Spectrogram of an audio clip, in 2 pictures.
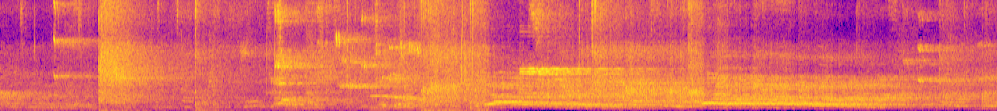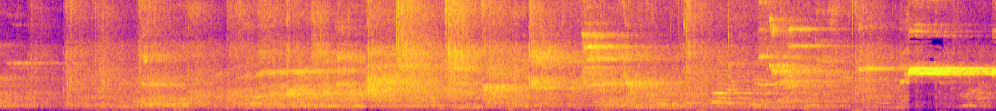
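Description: A volleyball is struck with sharp slaps in an echoing hall.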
